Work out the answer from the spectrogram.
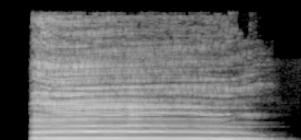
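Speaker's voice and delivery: loud, drawn-out boo; high, sustained heckle; jeering boo. Real, not acted. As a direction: boo the screen long and loud. Jeering at the film's scene.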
